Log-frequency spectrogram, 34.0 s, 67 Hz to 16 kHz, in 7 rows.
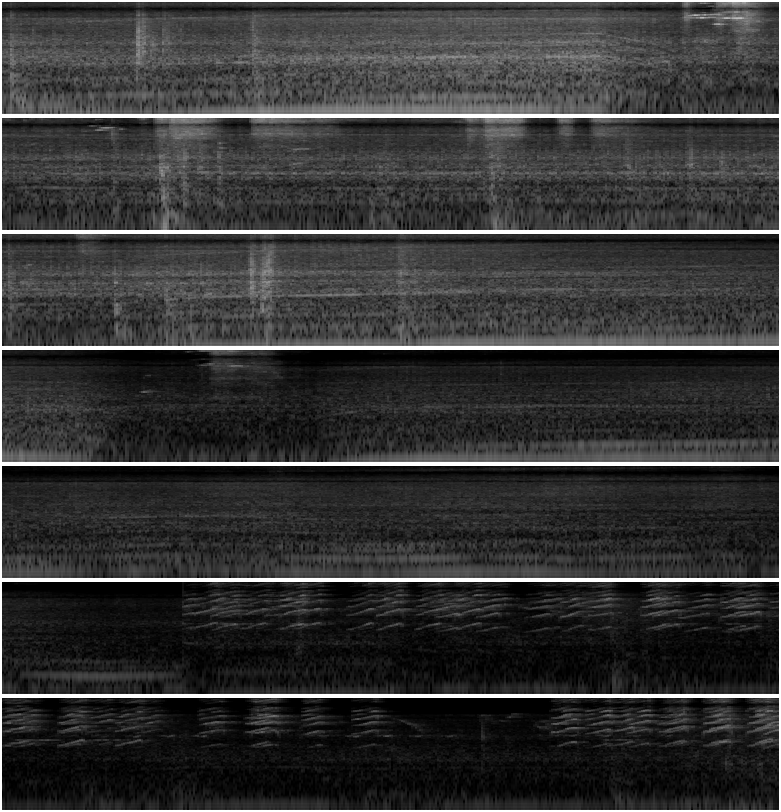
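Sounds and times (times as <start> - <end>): sharp knocks and clatter: 0.0 - 2.0, 5.5 - 12.5
garbage truck engine pulling hard: 0.0 - 33.9.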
